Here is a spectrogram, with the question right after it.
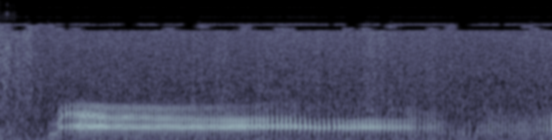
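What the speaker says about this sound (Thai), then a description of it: "ชายผู้นี้กำลังหิวจนท้องไส้ส่งเสียงเตือน" A low, drawn-out rumbling growl of a hungry stomach with a gurgling texture, rising abruptly and holding steady for about two seconds before fading out.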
